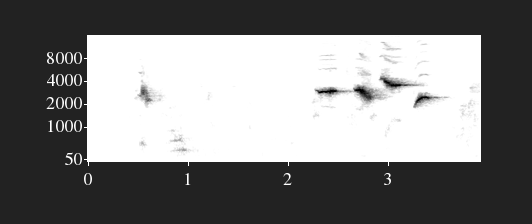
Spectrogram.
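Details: Male pied bushchat giving a single high chip, then after a pause a quick phrase of four clear, slurred whistled notes, the last dropping slightly, in quiet surroundings.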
